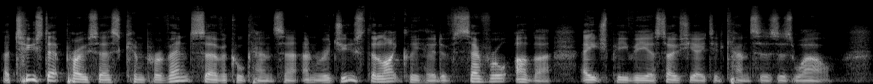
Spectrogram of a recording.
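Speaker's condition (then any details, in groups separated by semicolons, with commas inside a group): No condition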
